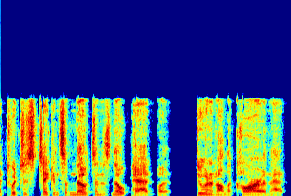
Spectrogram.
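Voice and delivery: ordinary delivery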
